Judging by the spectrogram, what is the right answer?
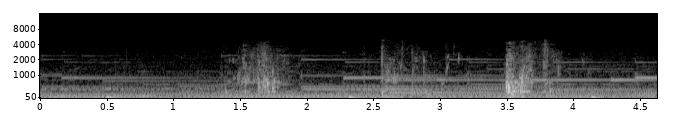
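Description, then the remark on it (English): Water splashes and plops in a few short bursts as a frog jumps into the water and dives down beneath the surface, over a steady humming tonal background. “He's jumped into the water. He's diving down, down.”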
